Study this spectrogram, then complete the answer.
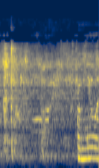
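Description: A woman speaks calmly through a small television speaker.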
